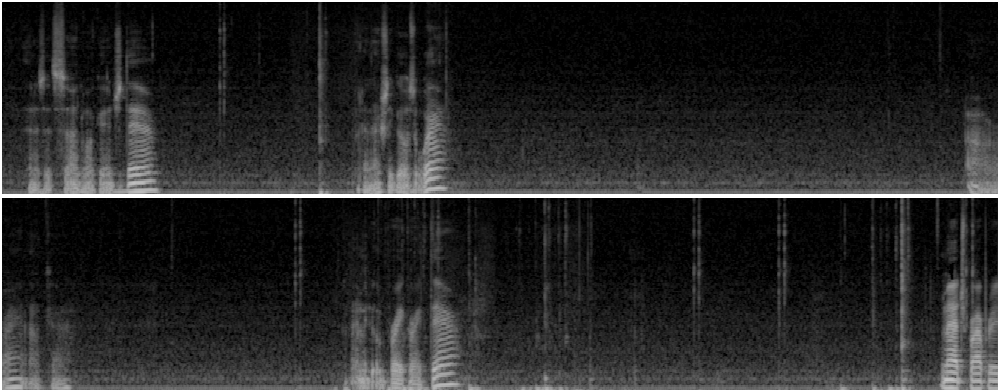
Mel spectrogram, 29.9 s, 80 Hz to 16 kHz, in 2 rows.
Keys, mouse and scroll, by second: 0.2 Escape, 4.5 BackSpace, 13.0 space, 16.5 space, 19.6 Escape, 20.2-23.4 typing, 21.7 Escape, 27.1 Escape, 27.5-28.5 typing.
